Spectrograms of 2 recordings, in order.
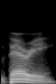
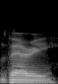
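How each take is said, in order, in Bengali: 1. এটা ইংরেজ স্থানীয় উচ্চারণে বলা হয়। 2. এটা ইংরেজ স্থানীয় উচ্চারণে বলা হয়।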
